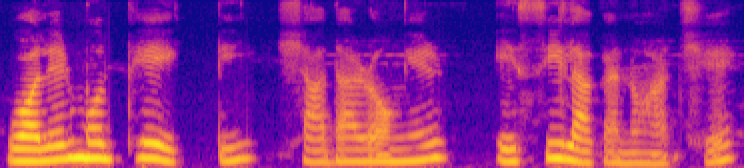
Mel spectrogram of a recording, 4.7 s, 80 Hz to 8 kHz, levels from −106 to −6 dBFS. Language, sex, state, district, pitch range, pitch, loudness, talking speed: Bengali, female, Assam, Hailakandi, 205-260 Hz, 220 Hz, -20 LUFS, 105 wpm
